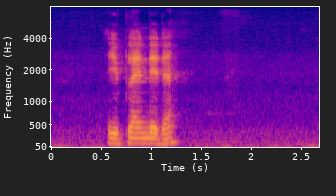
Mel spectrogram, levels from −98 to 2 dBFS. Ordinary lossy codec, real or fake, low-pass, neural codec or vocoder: none; real; none; none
